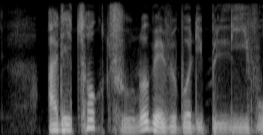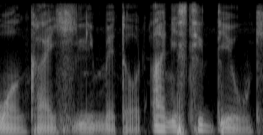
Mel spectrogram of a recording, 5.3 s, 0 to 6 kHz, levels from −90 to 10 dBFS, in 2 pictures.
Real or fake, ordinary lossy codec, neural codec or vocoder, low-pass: real; none; none; 5.4 kHz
